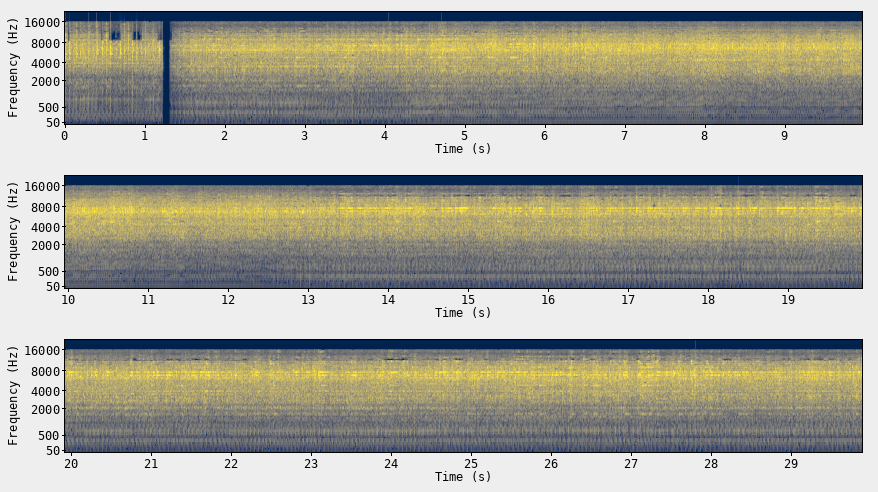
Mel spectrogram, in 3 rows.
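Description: Small 52 cc two-stroke outboard engine running continuously, with a brief break in the sound about a second in. Its pitch wavers between about four and thirteen seconds in, then it settles and runs steadily.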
